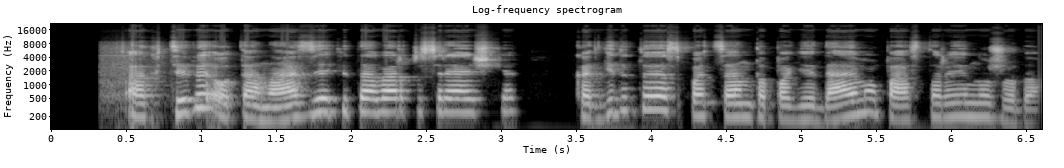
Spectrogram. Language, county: Lithuanian, Šiauliai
